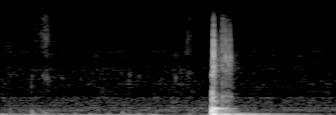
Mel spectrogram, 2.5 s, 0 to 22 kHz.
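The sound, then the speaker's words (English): A single four-sided die (d4), rolled into the microphone, hits a hard surface with a loud, sharp clack and then rattles briefly before settling, preceded by faint soft scuffing and shaking. No one speaks. “There will be some audio spikes as I roll dice into the mic.”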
